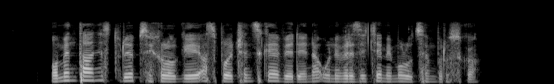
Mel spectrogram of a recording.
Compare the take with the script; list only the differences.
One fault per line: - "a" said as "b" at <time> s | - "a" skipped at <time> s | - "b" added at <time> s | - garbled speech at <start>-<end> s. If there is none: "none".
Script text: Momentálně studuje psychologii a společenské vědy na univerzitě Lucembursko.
- "mimo" added at 3.8 s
